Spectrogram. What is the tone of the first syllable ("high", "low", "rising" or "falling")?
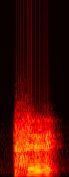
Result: low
